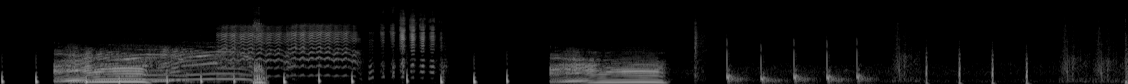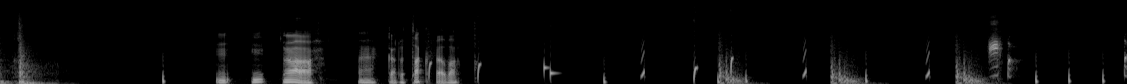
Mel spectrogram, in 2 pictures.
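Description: Footsteps tap quickly on a wooden floor.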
